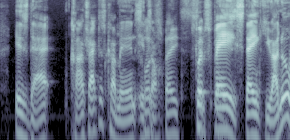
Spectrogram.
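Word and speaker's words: Slipspace: I know a lot of people, it's controversial, but the issues we hear with reference to Slipstream is that contractors come in. Slip space.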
